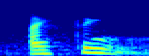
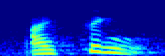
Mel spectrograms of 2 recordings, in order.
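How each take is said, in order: Both takes have the same delivery.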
